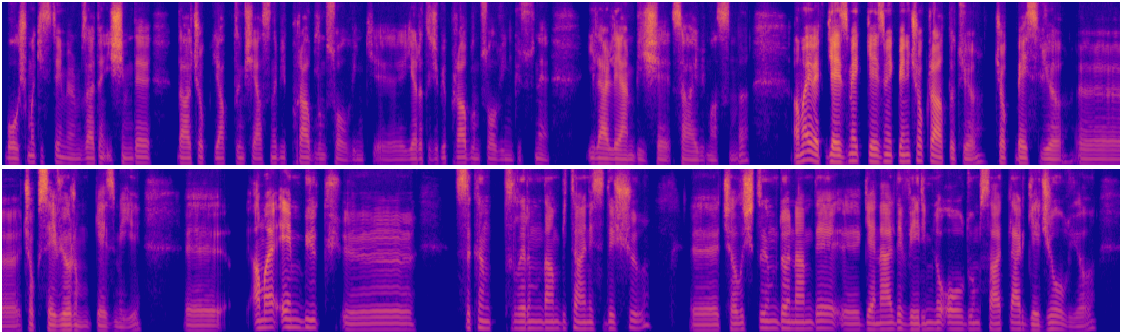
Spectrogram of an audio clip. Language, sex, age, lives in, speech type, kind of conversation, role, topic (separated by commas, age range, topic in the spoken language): Turkish, male, 35-39, France, conversation, advice, user, Yaratıcı işlerin ile günlük sorumluluklarını dengelemekte neden zorlanıyorsun?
